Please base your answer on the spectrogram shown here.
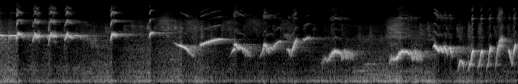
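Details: White-rumped shama giving a rich, varied song: quick high chips, then a run of clear rising and falling slurred whistles at mid pitch, closing with rapid rising notes.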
